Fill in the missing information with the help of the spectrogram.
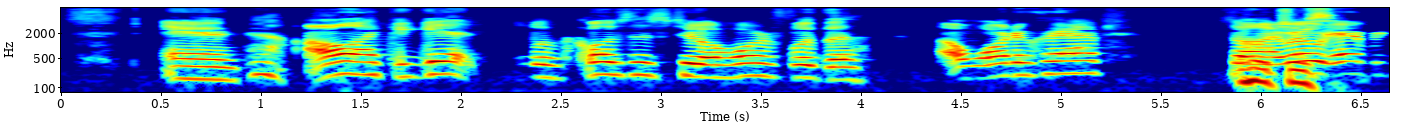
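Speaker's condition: Double hemiplegia cerebral palsy; horse therapy since age 5

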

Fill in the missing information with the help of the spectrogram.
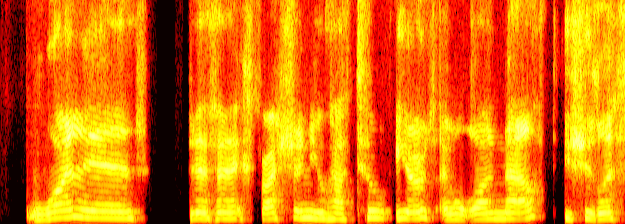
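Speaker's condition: Cerebral palsy; reading disability

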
